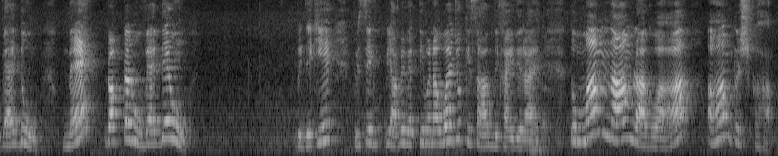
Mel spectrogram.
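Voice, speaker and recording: A woman teaching Sanskrit to schoolchildren in a video lesson, calling them beta and saying each word slowly before giving its meaning, with quick rushed asides in between. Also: high-pitched, pushed and bright, echoey room, slight background noise. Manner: sing-song emphatic teaching cadence, sometimes rushed asides. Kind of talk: online lesson explaining a textbook chapter.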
